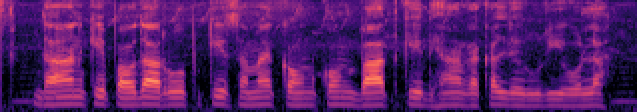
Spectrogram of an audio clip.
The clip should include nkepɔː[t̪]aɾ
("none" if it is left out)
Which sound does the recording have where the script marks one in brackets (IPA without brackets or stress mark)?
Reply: d̪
